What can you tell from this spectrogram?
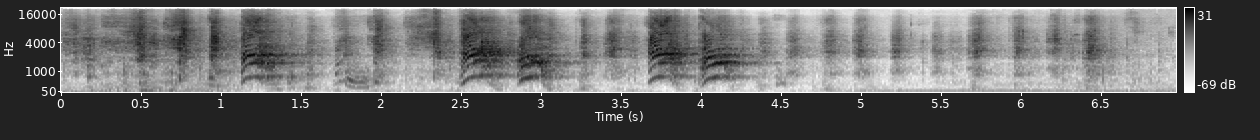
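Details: Duet of two Pomeranians yapping together, clear ringing barks about three per second, peaking in the middle, then tapering into softer, thinner yaps.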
